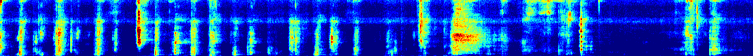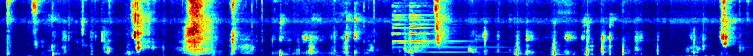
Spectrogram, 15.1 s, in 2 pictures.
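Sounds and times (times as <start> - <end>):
person chewing food: 0.0 - 6.0, 6.6 - 15.0
wet mouth clicks and smacks: 14.1 - 15.0.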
